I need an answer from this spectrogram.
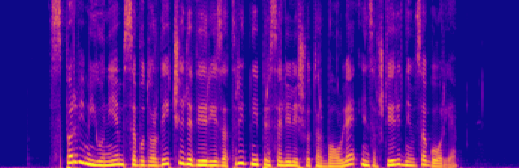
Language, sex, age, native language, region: Slovenian, female, 50-59, Slovenian, Gorenjska region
